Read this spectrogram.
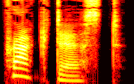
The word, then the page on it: practiced: American English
